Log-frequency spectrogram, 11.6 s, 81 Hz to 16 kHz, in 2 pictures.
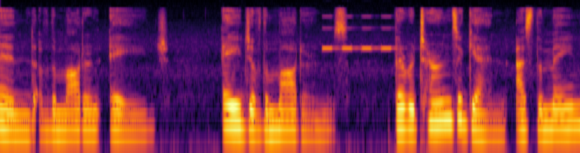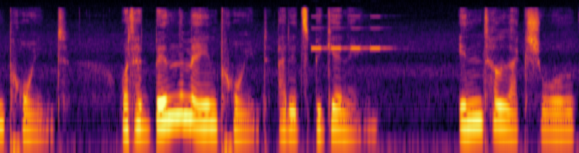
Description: Alarm pattern, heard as an alarm's beeps, played twice, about 3000 Hz, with room echo and speech in English. Temporal four. Carbon monoxide.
